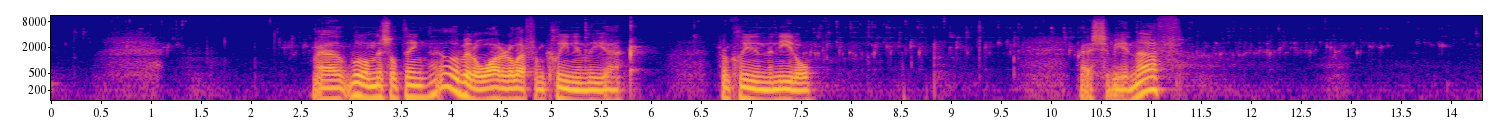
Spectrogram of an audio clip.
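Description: Wine trickles into a glass.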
